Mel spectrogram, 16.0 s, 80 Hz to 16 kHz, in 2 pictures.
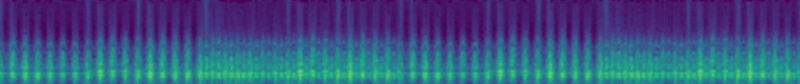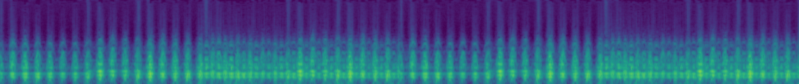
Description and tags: ZEF-rastathing 120bpm
A sweet dubby melody, very mental, at 120 bpm on Reaktor.
ambiant, dub, experimental, loop, melody, rythm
